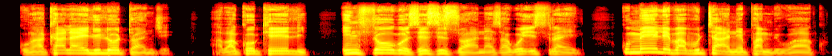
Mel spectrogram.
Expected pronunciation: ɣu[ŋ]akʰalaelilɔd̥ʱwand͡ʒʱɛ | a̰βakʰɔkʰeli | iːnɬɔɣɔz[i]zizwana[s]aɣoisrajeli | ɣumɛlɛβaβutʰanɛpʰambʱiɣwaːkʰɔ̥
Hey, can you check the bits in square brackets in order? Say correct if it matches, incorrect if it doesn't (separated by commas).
correct, incorrect, incorrect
